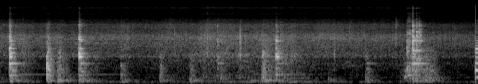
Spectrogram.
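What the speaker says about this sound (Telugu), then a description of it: "ఇది వేసుకొని బాగా కలుపుకోవాలి." A spoon scrapes and stirs homemade garam masala into curry frying in a pan, giving loud, close, irregular strokes over a faint sizzle, with no voices.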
